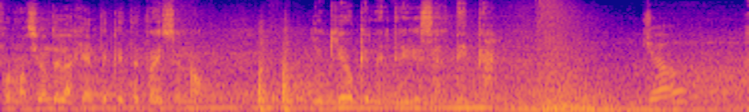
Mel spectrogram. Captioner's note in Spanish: toques en la mesa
